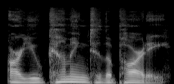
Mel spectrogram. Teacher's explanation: the voice will typically rise at the end, showing it's a yes or no question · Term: Rising and falling. Intonation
